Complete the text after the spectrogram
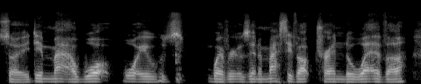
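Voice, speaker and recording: The speaker is a man with a bright, sharp tone. His intonation is flat and monotone. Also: dry, close sound with no echo. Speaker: forex trader mentor. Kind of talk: casual group chat on trading.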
